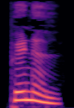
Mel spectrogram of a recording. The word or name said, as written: ಪೆಣಲು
